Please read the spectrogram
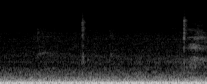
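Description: A steady low background rumble, with a faint click a little under a second in.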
